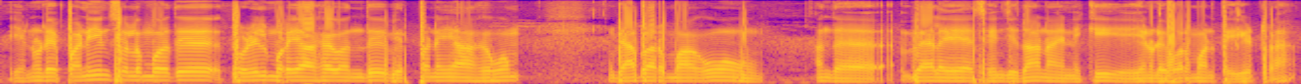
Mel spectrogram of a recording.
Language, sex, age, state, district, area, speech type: Tamil, male, 45-60, Tamil Nadu, Krishnagiri, rural, spontaneous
